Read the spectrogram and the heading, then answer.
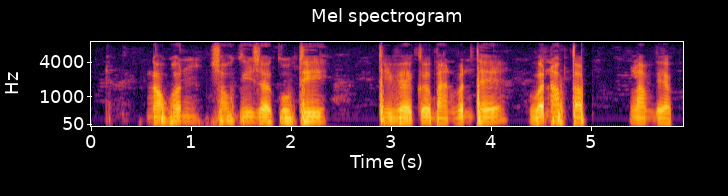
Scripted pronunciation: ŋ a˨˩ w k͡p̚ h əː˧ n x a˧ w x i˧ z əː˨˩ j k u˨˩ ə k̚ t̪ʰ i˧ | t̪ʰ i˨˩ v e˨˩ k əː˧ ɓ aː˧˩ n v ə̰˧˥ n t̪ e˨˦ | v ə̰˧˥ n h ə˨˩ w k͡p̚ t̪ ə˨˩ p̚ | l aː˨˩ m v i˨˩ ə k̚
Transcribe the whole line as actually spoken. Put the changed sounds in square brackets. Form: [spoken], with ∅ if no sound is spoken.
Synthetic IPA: ŋ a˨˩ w k͡p̚ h əː˧ n [s] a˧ w x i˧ z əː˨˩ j k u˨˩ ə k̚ t̪ʰ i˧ | t̪ʰ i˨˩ v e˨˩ k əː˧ ɓ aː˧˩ n v ə̰˧˥ n [t̪ʰ] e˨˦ | v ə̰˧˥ n h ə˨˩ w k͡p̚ t̪ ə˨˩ p̚ | l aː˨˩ m v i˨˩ ə k̚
